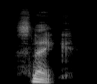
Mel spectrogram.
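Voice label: "snake", Australian English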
